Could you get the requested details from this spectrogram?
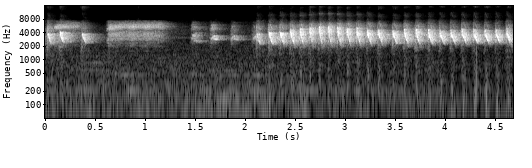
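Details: Oriental white-eye song for training cage birds, long and clear-voiced: a few high buzzy phrases with short gaps, then a steady fast series of bright repeated chirps to the end.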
